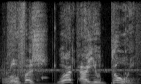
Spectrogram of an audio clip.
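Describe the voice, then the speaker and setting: A man's voice: high voice, wildly swooping pitch, slow pace, soft background music, exaggerated voice. A man voicing a polite, dry-witted eccentric scientist in a video game.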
